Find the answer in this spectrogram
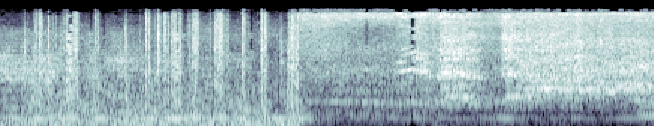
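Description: Deep rumble with rapid rattling, as a TV studio shakes in an earthquake. It cuts off abruptly about halfway through, leaving quieter background sound.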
